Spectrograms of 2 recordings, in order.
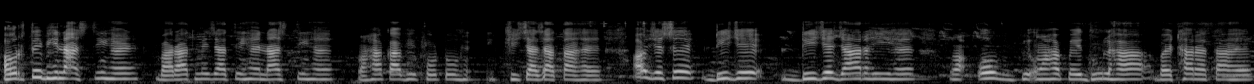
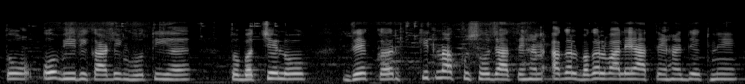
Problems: none marked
